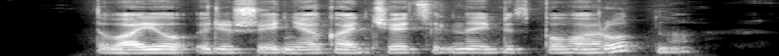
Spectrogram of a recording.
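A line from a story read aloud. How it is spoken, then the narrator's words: Muffled question. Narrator (Russian): Глухо поинтересовался он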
